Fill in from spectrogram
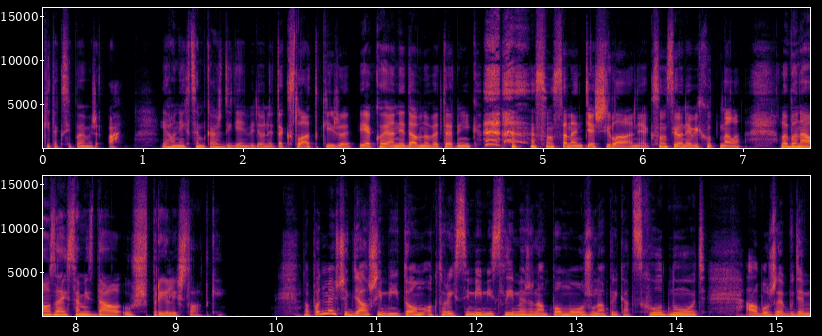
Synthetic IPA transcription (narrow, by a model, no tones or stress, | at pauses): kit̪aksi̥pɔʋɪɛmɛʒɛʔa | jaɦɔɲɛxt͡sɛmkaʒd̪iːɟɛɲʋɛɟɔnjɛt̪akslat̪kiːʒɛjakɔjaɲɛd̪aːʊnɔʋɛt̪ɛɾɲiːksɔmsanaɲcɛʃila̰ːɲɛ̰a̰ksɔmsiɦɔɲɛʋixut̪nalalɛbɔnaɔzajsamizd̪alʔuʃpɾʔiːliʃsla̰t̪ki | nɔpɔɟmɛɛʃcɛɡɟalʃiːmːiːt̪ɔmʔɔ̰kt̪ɔɾiːxsimimisliːmɛʒɛnaːmpɔmʊɔʒunapɾiːklat̪sxud̪nuːcʔa̰lɛbɔʒɛbuɟɛm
